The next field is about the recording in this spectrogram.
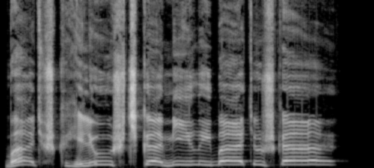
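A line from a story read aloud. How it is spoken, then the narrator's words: Wailing, sobbing cries. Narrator (Russian): как в бессилии, как сраженный, вопия и рыдая, начал выкрикивать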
